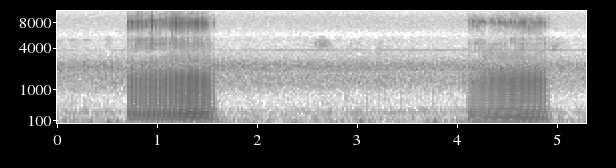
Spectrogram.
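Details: Two long, gravelly snores, each close to a second long and about three seconds apart, from a sleeping, overweight brown tabby cat known for its loud snoring. A low indoor hum sits underneath.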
